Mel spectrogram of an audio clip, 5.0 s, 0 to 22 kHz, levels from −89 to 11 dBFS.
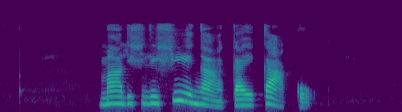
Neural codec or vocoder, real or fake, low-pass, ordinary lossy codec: none; real; 9.9 kHz; Opus, 32 kbps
